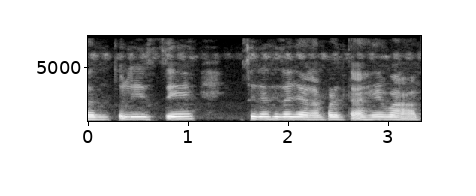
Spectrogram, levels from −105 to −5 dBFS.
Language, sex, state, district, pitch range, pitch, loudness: Hindi, female, Maharashtra, Nagpur, 190-215 Hz, 200 Hz, -15 LUFS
